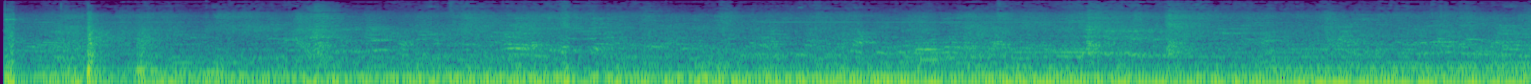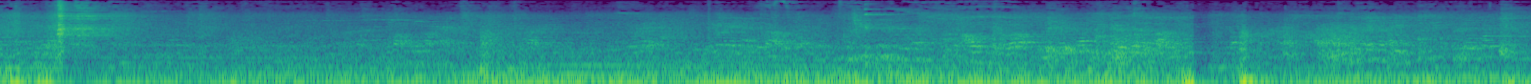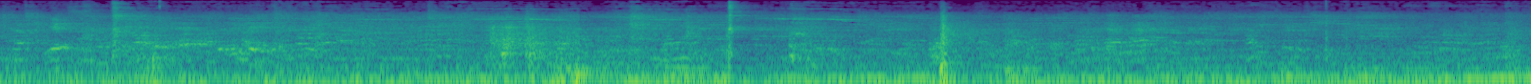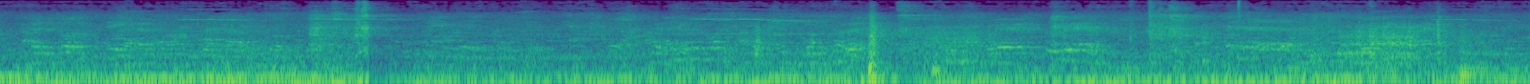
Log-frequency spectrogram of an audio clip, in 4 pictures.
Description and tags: Tottenham Hale - Burger King in Retail Park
